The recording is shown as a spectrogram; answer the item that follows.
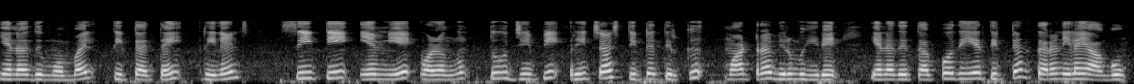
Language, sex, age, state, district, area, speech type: Tamil, female, 18-30, Tamil Nadu, Vellore, urban, read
